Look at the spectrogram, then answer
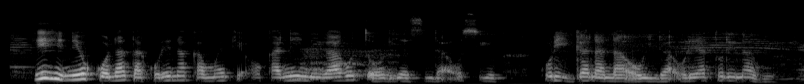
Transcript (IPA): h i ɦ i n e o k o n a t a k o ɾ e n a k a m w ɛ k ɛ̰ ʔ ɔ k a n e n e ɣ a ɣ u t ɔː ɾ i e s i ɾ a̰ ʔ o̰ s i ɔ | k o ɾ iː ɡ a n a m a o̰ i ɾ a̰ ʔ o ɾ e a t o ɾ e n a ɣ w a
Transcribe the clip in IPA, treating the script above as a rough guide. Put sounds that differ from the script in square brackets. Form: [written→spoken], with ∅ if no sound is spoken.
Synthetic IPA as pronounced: h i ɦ i n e o k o n a t a k o ɾ e n a k a m w ɛ k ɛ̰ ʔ ɔ k a n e n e ɣ a ɣ [u→o] t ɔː ɾ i [e→a] s i ɾ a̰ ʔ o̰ s i ɔ | k o ɾ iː ɡ a n a [m→n] a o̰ i ɾ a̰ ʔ o ɾ e a t o ɾ e n a ɣ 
